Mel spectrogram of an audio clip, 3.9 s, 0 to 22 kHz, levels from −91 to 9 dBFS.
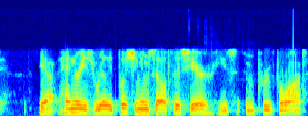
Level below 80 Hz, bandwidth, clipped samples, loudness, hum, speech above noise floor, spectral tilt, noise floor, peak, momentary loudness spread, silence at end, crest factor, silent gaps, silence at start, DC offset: -54 dBFS; 5.4 kHz; under 0.1%; -18 LUFS; none; 28 dB; -8 dB/octave; -46 dBFS; -2 dBFS; 9 LU; 0 s; 16 dB; none; 0 s; under 0.1%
